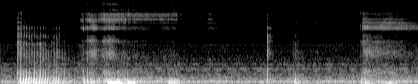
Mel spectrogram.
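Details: Sleeping pet snoring: low, rough, rumbling snore bursts with pauses between them, over faint room noise.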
